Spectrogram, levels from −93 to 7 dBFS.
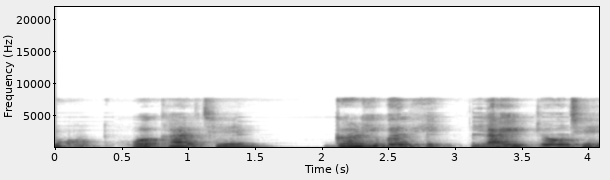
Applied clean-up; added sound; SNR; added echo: neural mask model DeepFilterNet 3.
